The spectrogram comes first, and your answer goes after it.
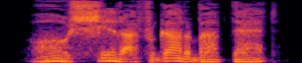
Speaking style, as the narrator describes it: Billy grew very still, and then he whispered

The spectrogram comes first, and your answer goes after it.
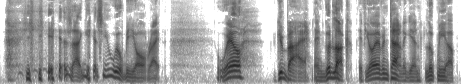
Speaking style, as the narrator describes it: Chuckling deep down in his barrel-like chest, he said

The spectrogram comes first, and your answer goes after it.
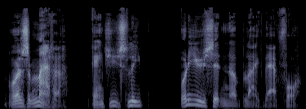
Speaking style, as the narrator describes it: In a sleepy voice, he asked

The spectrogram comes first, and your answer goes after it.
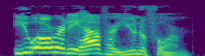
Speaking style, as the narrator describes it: says Gale

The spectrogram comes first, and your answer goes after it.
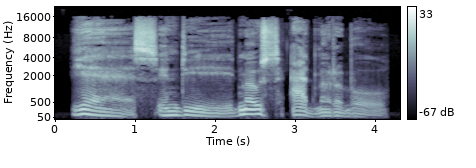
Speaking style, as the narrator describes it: said Snape in a bored voice

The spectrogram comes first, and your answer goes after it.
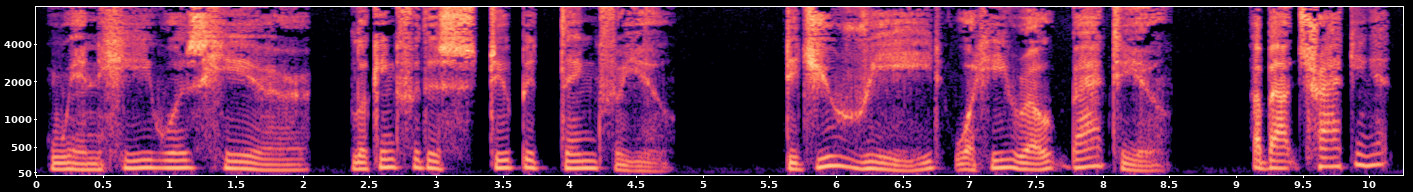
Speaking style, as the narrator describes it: She said, slowly, as if he was an idiot

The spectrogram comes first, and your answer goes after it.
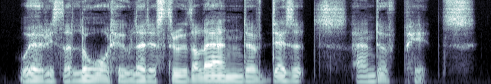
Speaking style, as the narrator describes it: He murmured

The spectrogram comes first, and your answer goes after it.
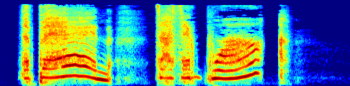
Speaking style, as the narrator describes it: She whispers a little louder

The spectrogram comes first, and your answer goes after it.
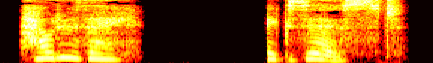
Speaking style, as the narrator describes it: Elide breathed

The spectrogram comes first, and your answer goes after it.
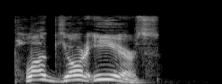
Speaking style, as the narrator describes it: Ty shouting

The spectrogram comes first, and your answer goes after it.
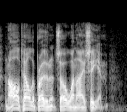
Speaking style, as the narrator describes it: Roosevelt boomed

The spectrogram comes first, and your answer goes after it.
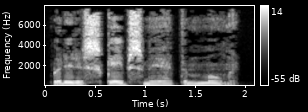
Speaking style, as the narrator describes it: Gansey murmured darkly

